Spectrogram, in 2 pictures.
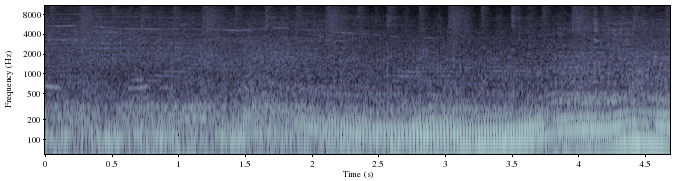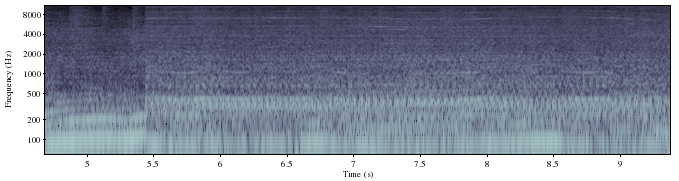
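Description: A Morgan fitted with a Peugeot 2.4 turbo diesel engine drives along with a steady engine drone, its pitch climbing and shifting as it accelerates through gears, heard continuously with wind and road noise.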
